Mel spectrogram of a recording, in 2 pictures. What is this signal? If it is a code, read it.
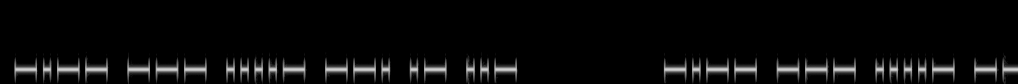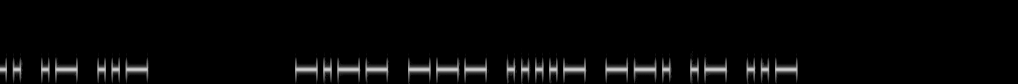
Morse code, heard as a keyed tone, about 17 wpm, 700 Hz. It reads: YO4GAU YO4GAU YO4GAU
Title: DXCC-100 Call Signs - 6 Characters - Repeated 3x - 17wpm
